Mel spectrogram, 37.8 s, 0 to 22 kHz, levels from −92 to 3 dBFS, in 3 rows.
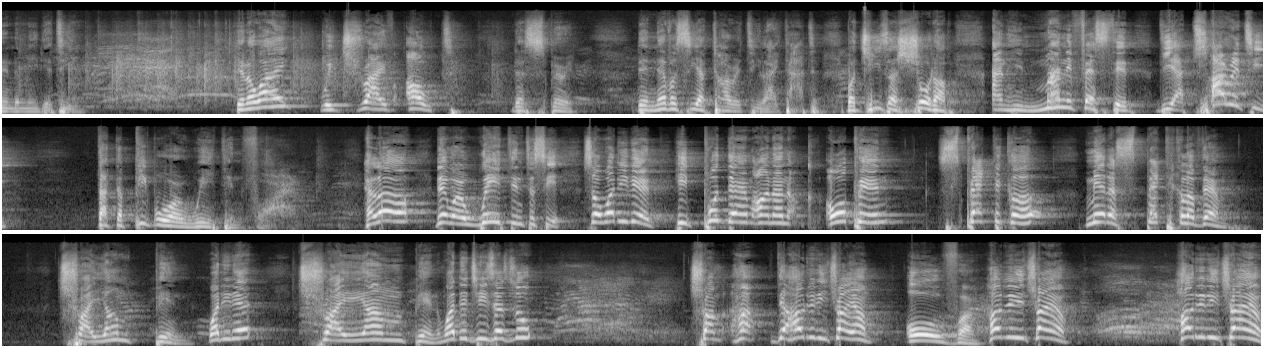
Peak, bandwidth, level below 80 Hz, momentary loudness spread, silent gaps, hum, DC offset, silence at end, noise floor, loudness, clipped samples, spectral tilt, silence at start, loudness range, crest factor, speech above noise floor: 0 dBFS; 16.5 kHz; -36 dBFS; 15 LU; none; none; under 0.1%; 0 s; -55 dBFS; -13 LUFS; under 0.1%; -3 dB/octave; 0 s; 4 LU; 14 dB; 42 dB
